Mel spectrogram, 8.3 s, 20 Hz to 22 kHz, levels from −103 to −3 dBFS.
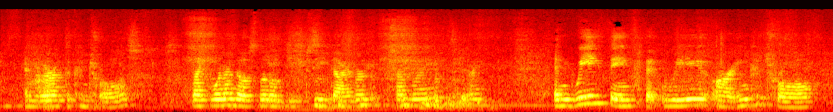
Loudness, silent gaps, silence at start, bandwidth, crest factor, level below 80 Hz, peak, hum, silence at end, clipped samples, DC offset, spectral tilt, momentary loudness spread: -25 LUFS; none; 0 s; 16.5 kHz; 18 dB; -70 dBFS; -8 dBFS; none; 0 s; under 0.1%; under 0.1%; -4 dB/octave; 13 LU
